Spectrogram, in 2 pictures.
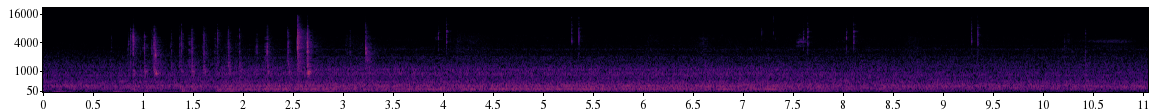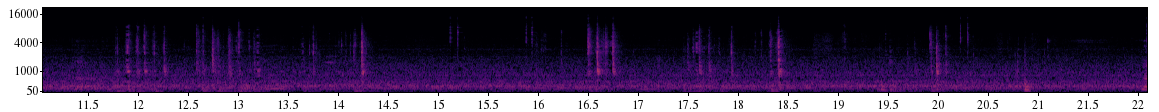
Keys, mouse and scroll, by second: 4.0-5.3 right drag, 5.3-7.1 drag, 5.7 right click, 8.1-10.0 right drag, 9.3-11.1 drag, 15.1 click, 16.7 BackSpace, 19.9 ctrl+s.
